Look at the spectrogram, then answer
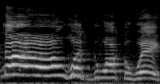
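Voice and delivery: very high, very loud mocking shout; taunting yell. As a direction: yell after him as he walks away, daring him. Taunting roommate who slams door.

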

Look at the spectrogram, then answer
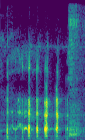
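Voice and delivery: airy wheezing laugh; breathless laugh. Real, not acted. Host cracking up at own fart joke, wheezy laugh. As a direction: wheeze out a silent giggle.

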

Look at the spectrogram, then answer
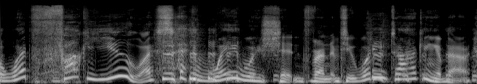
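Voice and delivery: high, outraged retold retort; indignant comeback. Retorting to coworker who called him out, indignant. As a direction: fire back at the accusation in mock outrage.

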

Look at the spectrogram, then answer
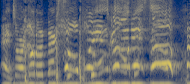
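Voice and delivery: shouting at Tori through laughter to skip ahead; laughing shout. Real, not acted. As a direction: holler for the song to change. Begging host to skip song.

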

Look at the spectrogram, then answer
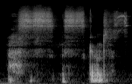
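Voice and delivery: hushed whisper. Real, not acted. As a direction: whisper so he can't hear. Whispering about boy outside.

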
